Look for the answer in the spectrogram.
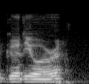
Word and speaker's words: Guedioura: I can't pronounce it now, but is it Ad- Adlène Guedioura? Yeah, Guadiara.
